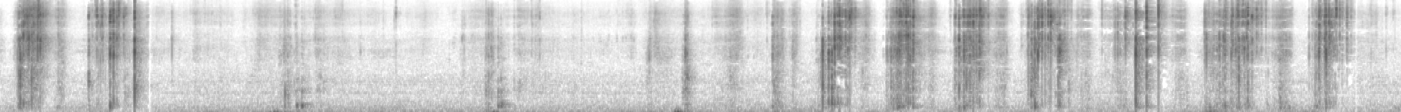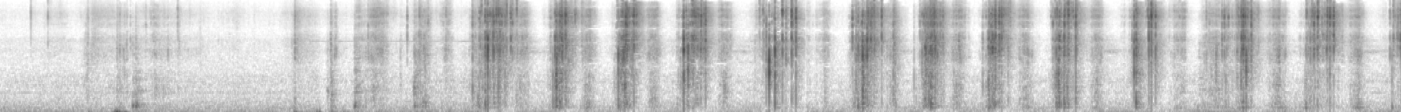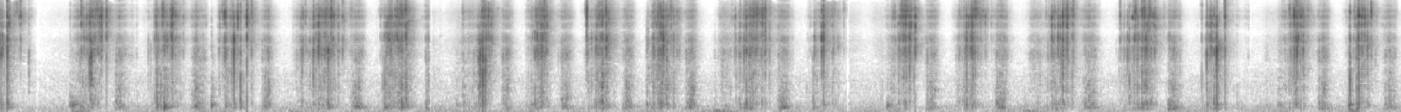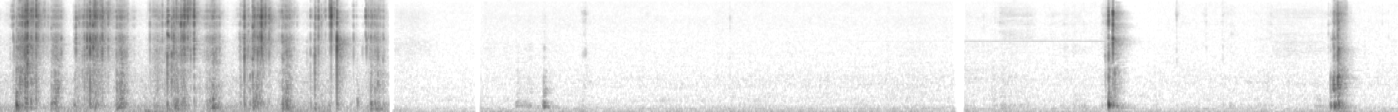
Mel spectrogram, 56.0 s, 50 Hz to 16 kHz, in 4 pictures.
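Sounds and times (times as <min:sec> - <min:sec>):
slime crackly squishes: 0:00.0 - 0:01.9, 0:06.4 - 0:13.8, 0:17.6 - 0:45.9.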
